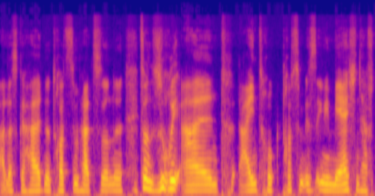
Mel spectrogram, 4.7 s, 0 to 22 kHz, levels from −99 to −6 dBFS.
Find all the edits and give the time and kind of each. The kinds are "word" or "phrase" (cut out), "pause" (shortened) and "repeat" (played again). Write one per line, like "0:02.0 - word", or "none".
0:01.8 - phrase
